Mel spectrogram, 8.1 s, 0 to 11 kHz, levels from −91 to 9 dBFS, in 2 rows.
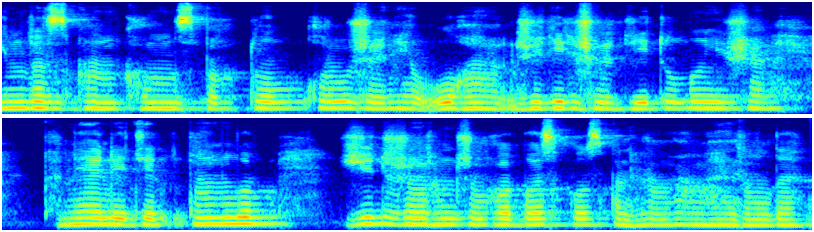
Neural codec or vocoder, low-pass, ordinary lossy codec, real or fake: autoencoder, 22.05 kHz, a latent of 192 numbers a frame, VITS, trained on one speaker; none; none; fake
